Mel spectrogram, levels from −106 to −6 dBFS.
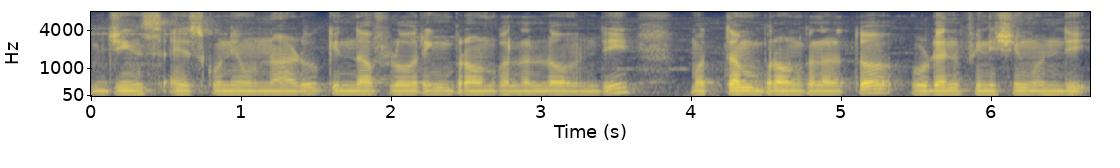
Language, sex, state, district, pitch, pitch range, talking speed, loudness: Telugu, male, Andhra Pradesh, Visakhapatnam, 100 Hz, 100-105 Hz, 155 wpm, -22 LUFS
